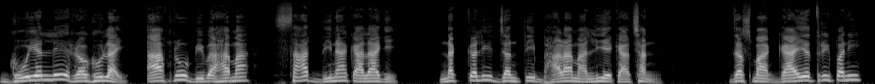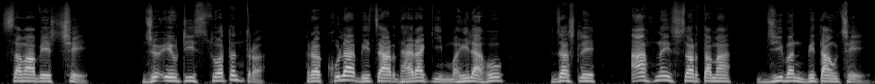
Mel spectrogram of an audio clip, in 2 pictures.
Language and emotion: Nepali, neutral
